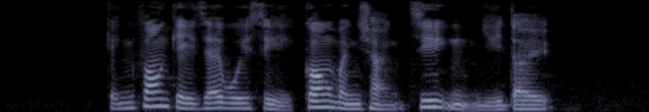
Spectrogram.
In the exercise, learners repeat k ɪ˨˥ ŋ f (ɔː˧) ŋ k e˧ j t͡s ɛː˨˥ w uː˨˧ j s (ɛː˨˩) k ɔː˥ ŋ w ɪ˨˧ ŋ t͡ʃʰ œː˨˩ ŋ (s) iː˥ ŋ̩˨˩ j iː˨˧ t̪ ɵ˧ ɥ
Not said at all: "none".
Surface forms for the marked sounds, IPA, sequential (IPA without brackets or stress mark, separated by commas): ɔː˥, iː˨˩, t͡s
